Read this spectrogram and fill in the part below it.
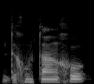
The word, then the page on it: dwxu-tañxu: apatani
